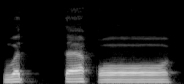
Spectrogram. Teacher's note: قاف حروف مستعلیہ میں سے ہے، اس کو پر پڑھیں گے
